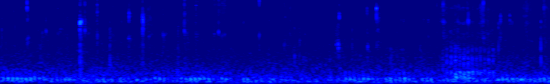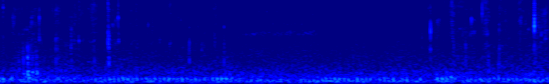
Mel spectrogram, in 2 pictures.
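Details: Domestic cat at its food, steady low rumbling purr running under sharp, scattered chewing and crunching clicks for the whole stretch, with a brief louder crunch near the end.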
